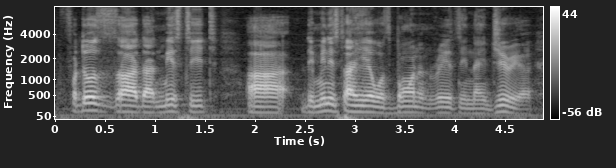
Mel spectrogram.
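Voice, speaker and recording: A man's voice: medium pitch, steady tone, moderate pace, fairly bright tone. A man, hosting a conversational interview in an informal, admiring way. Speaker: interview host. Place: TV studio, seated.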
